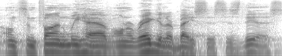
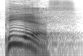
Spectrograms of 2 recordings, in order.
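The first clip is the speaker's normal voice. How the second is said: mock shout, higher and louder; all caps; 8 semitones higher, 10 dB louder than usual. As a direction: bark it out in capitals. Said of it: "all caps, underlined".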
